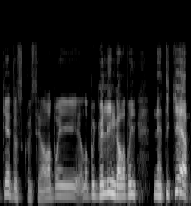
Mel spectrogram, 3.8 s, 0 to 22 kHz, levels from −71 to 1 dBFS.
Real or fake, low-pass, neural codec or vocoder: fake; 9.9 kHz; codec, 44.1 kHz, 7.8 kbps, Pupu-Codec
